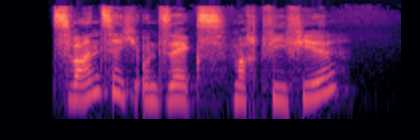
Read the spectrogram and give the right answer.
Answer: 26.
